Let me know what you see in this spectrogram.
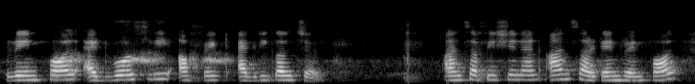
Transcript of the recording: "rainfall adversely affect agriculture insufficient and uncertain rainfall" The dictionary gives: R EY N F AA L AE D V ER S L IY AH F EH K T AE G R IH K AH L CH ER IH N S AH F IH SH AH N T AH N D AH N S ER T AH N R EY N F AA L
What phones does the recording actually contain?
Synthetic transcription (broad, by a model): R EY N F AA L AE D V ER S L IY AH F EH K T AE G R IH K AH L CH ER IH N S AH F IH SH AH N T AH N D AH N S ER T AH N R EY N F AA L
